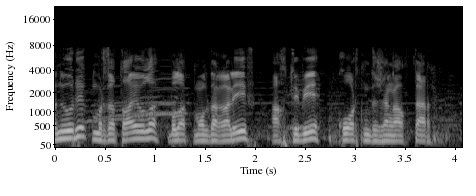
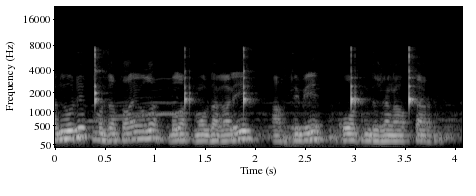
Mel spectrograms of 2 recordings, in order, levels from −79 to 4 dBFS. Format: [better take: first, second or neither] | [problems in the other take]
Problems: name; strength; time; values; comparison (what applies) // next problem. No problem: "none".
first | background sound (Tap); 9 dB below the speech // room echo; dies away in 0.3 s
